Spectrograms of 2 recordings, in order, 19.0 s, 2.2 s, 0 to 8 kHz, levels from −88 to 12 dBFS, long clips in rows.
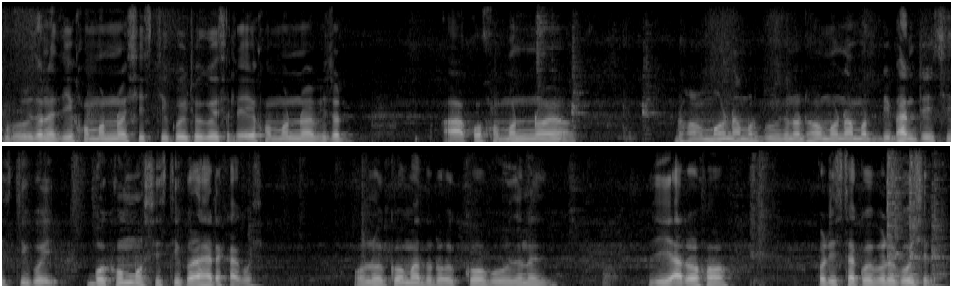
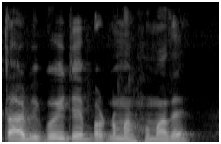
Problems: background sounds at intervals, background conversations at intervals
